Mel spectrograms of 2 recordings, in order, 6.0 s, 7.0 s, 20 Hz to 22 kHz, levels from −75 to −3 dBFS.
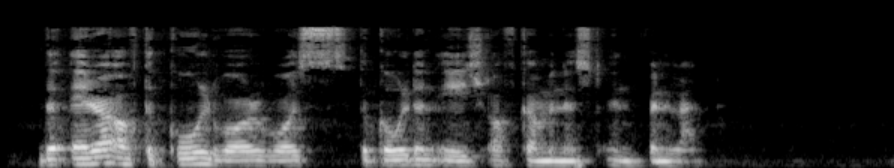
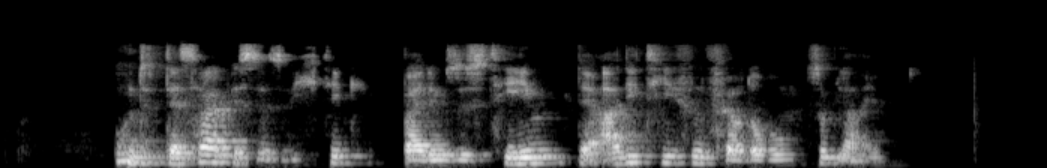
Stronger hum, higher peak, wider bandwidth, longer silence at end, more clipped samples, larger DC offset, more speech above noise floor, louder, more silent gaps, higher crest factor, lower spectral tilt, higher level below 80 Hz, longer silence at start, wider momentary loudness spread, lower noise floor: neither; about the same, -4 dBFS vs -2 dBFS; first, 11.5 kHz vs 7.8 kHz; first, 1.3 s vs 1.1 s; neither; neither; second, 47 dB vs 52 dB; about the same, -19 LUFS vs -18 LUFS; neither; about the same, 16 dB vs 18 dB; about the same, -4.5 dB/octave vs -4.5 dB/octave; about the same, -54 dBFS vs -56 dBFS; second, 0.25 s vs 0.75 s; second, 9 LU vs 12 LU; second, -65 dBFS vs -69 dBFS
